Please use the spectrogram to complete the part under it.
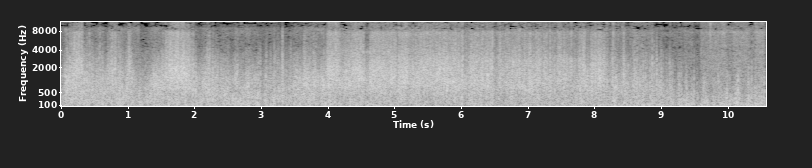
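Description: Wind roars over the microphone of a fast-moving rider.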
